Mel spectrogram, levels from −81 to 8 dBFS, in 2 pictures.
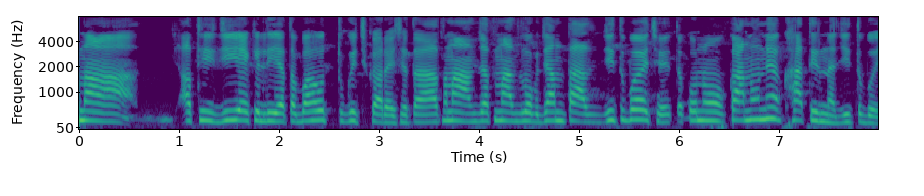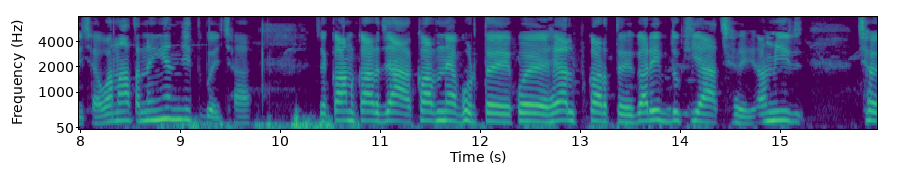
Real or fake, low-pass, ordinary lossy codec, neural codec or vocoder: real; none; none; none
